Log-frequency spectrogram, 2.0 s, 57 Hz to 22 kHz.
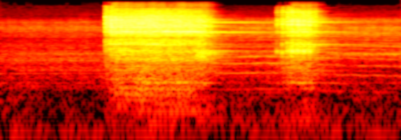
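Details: Woodland Mills RS30 Pro blade sharpener during adjustment: two short, thin, high-pitched grinding bursts as the wheel only grazes the tooth; head needs lowering further toward the gullet.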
